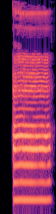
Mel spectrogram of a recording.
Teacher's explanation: the first tone is high and flat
